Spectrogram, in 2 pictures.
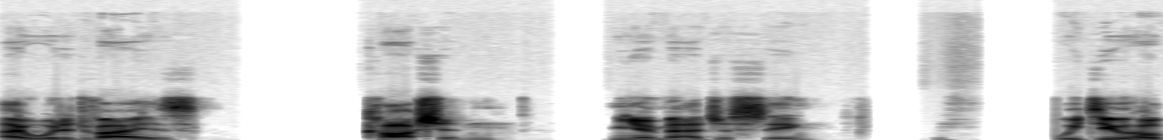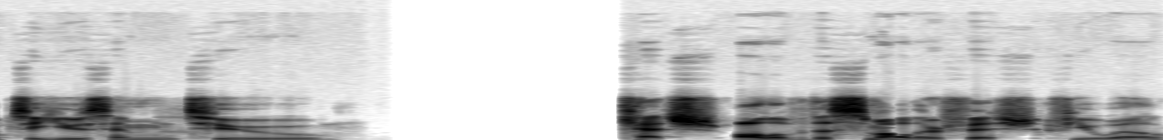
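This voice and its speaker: In a raspy, put-on character voice, the speaker goes very slowly with long, frequent pauses. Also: man, fairly low pitch for a man. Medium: actual play. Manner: measured, deferential.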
